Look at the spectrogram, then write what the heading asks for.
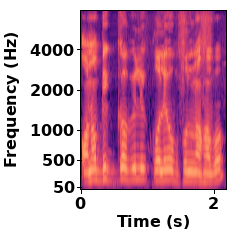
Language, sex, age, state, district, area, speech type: Assamese, male, 30-45, Assam, Majuli, urban, spontaneous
